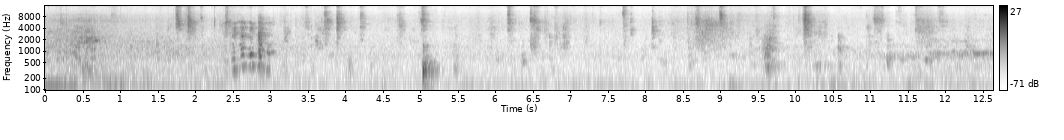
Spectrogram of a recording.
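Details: Improved-breed farm goats, kept at a home: a short quavering bleat early on, then a sharper single call midway, with knocks, shuffling and background farm noise throughout.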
